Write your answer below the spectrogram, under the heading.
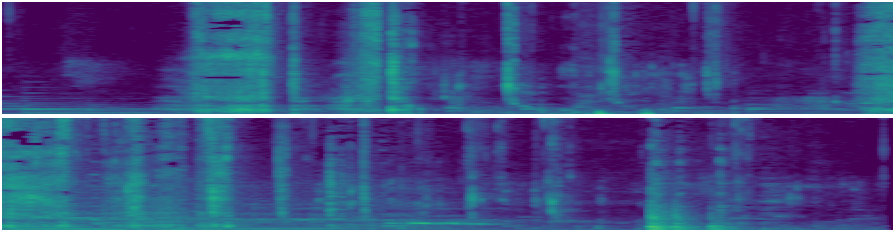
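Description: Short knocks, clicks and rustling handling noises, with a few louder bursts, over faint background music.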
